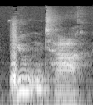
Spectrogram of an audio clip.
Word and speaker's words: Juten Tach: Tag, or in Berlin, Guten Tag, which reflects the regional pronunciation of the German Guten Tag.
